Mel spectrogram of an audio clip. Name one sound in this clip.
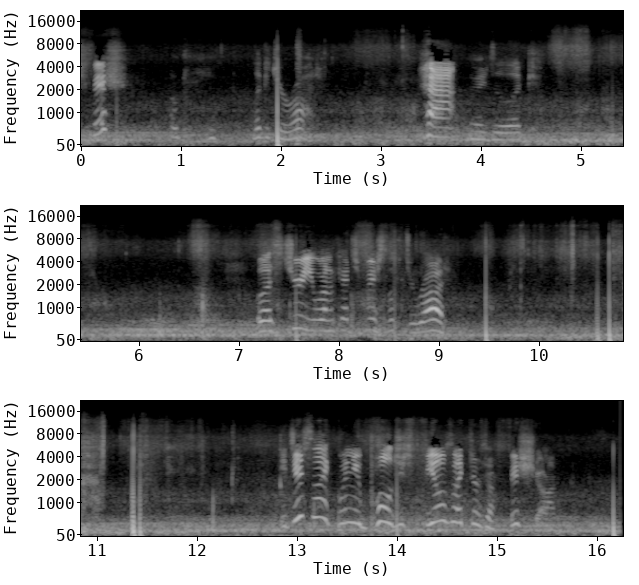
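A young child calls out in a high voice nearby, outdoors.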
